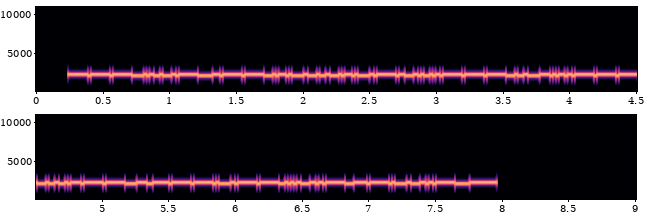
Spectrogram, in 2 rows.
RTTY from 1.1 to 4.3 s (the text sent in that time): THE HEAD OF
